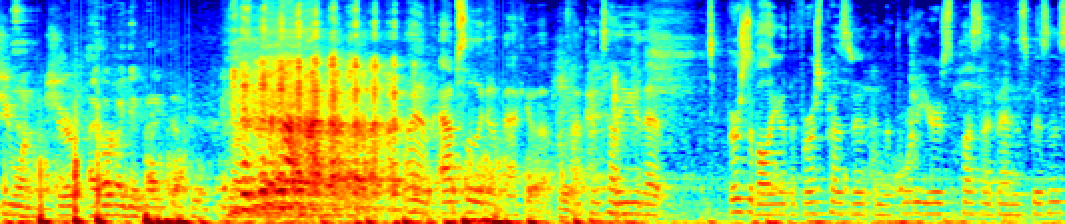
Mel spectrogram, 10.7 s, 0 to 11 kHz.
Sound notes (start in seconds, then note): 5.2 laughter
